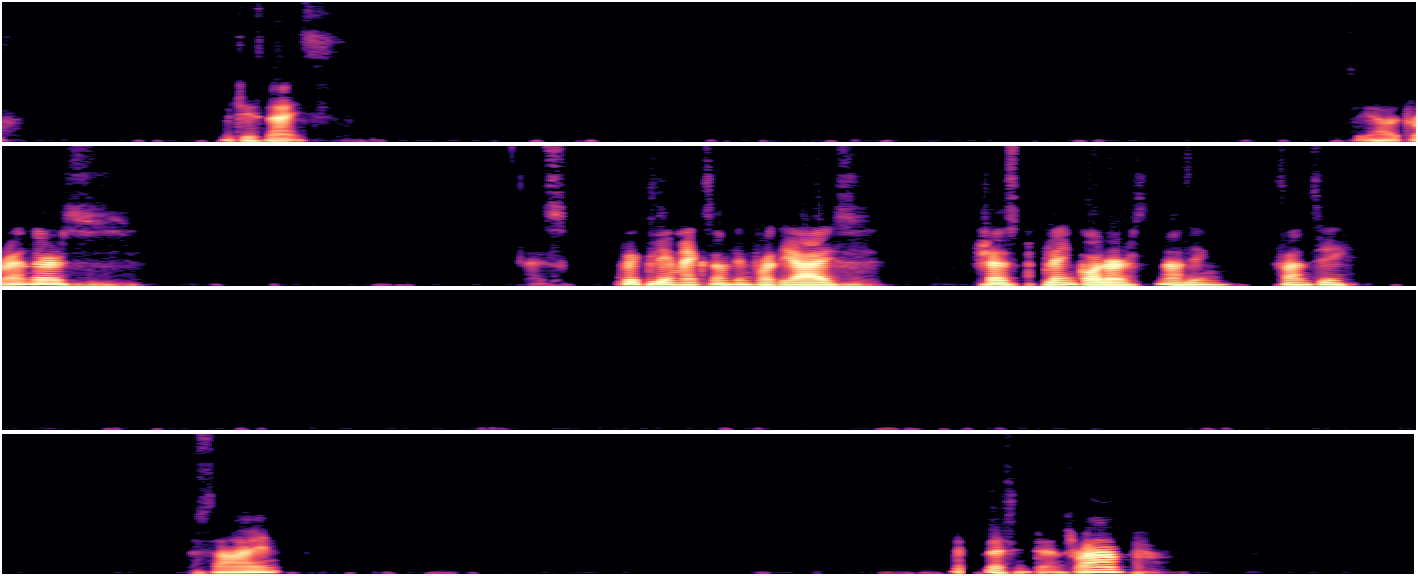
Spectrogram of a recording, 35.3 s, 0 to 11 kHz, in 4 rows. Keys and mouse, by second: 0.0 Escape, 1.2 click, 1.4 z, 1.9 z, 4.6-6.0 drag, 5.8-6.4 middle drag, 6.4-7.3 drag, 7.7-8.3 drag, 8.3 Tab, 8.4 Tab, 9.4-10.0 drag, 10.0-11.7 right drag, 10.6 drag, 12.7 right click, 13.2 click, 14.7 Tab, 15.1 a, 15.2 a, 15.4 ctrl+Tab, 16.1 l, 17.4 g, 18.1-20.7 drag, 19.3 Tab, 21.1-22.7 drag, 23.8 click, 25.6-26.6 drag, 27.6 Tab, 27.7 Tab, 28.1-29.5 middle drag, 29.8 click, 30.4 a, 30.5 a, 31.5 a, 31.7 a, 32.6-33.6 drag, 33.9-34.7 middle drag, 34.2 shift+b, 34.7 ctrl+w.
